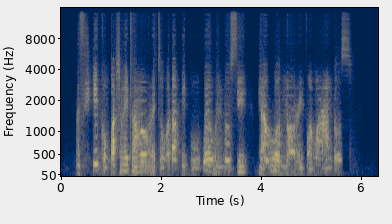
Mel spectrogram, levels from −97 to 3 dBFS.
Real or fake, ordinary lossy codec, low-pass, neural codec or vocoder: fake; none; 14.4 kHz; codec, 44.1 kHz, 0.9 kbps, DAC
